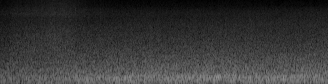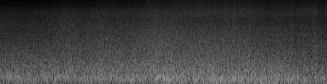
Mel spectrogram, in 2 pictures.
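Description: Steady roar of ocean surf with no voices, broad hissing wash that swells gently a few times as waves roll in and break, fairly loud and continuous throughout.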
